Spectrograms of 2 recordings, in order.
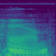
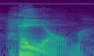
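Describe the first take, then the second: First: The vowel is short, in one syllable. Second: The vowel is drawn out into two syllables. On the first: "Not ham" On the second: "You have been pronouncing it as hayom"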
